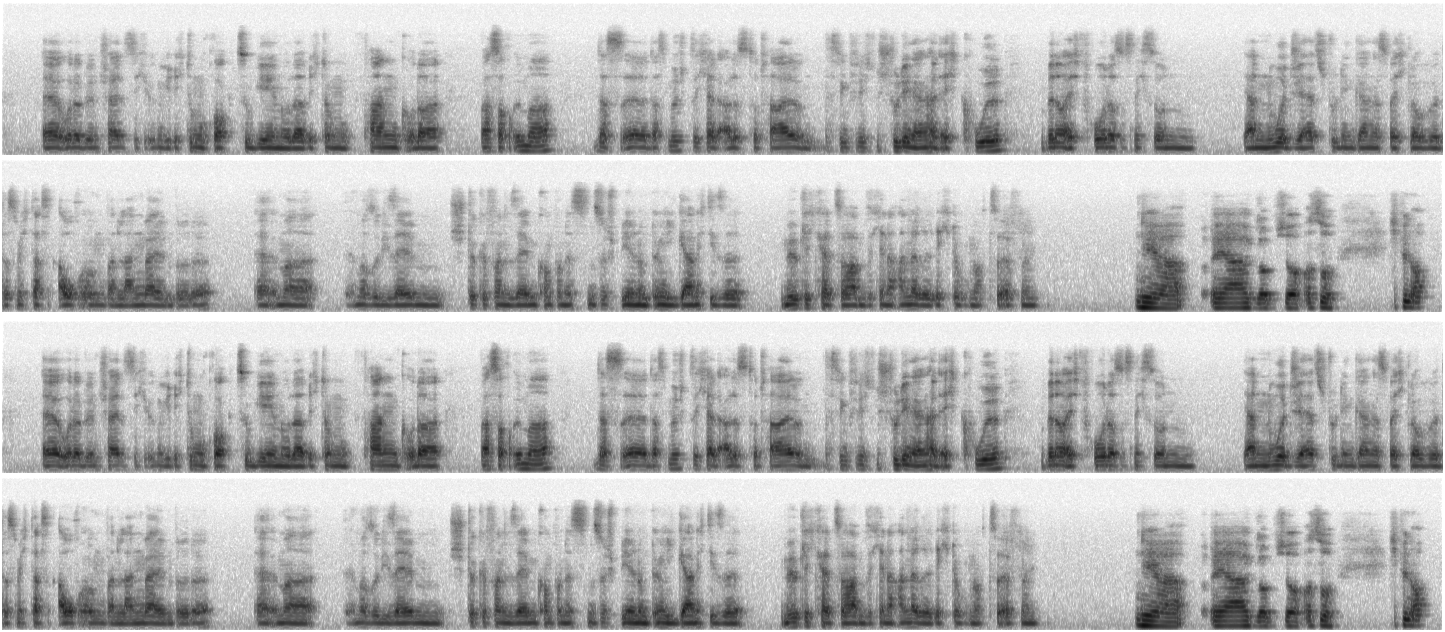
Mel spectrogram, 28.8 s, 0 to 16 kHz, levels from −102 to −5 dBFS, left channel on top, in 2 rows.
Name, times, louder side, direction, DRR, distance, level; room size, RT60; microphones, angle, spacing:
voice 1, 0.4-4.4 4.8-5.5 5.9-10.0 10.4-11.9 12.4-16.5 16.9-17.5 17.8-21.8 22.2-24.8, right 1 dB, 25° right, 0.9 m, -28 dB
voice 2, 25.8-26.2 26.5-28.6, equal, 5° right, 0.5 m, -22 dB
4.1 x 3.5 x 2.9 m
head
